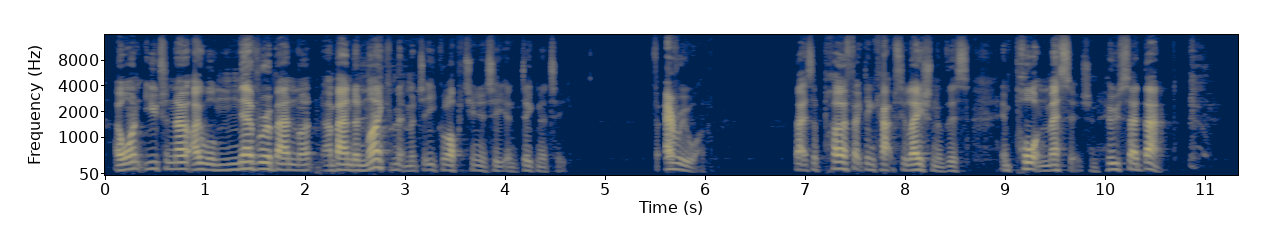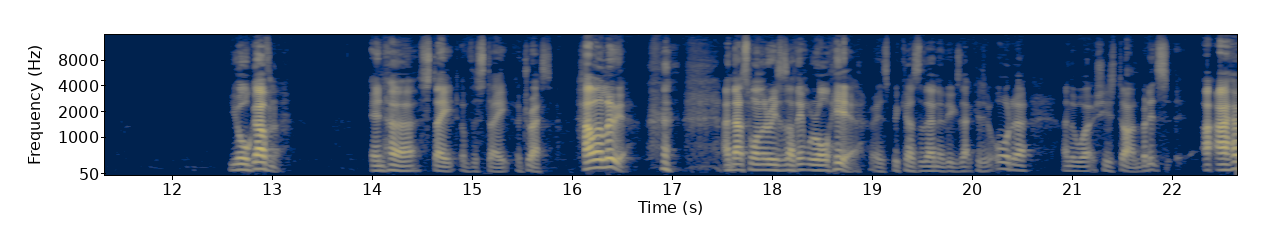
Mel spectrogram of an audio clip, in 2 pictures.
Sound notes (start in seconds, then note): 16.8 laughs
